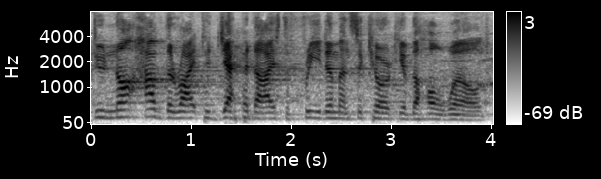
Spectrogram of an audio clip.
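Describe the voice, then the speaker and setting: A high-pitched man with a British accent, fairly quick in pace, with ordinary pitch variation and noticeable background noise. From Britain. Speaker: former extremist turned activist speaker. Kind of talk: speech at a rally. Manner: impassioned.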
